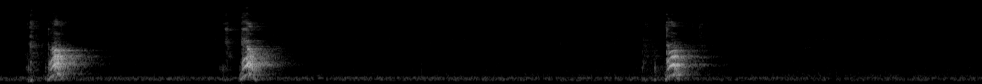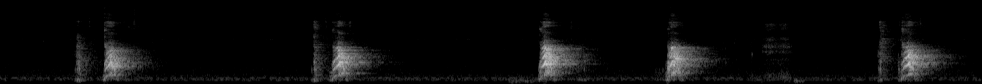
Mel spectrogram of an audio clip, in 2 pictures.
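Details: Yorkshire Terrier, a small female pet dog indoors, angry after her morning walk when a treat is not given fast enough; sharp single barks spaced irregularly, eight in about twenty seconds, with a steady low hum in the background.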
